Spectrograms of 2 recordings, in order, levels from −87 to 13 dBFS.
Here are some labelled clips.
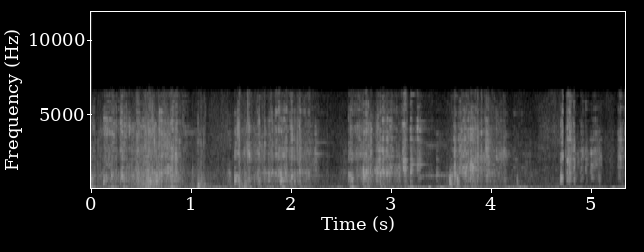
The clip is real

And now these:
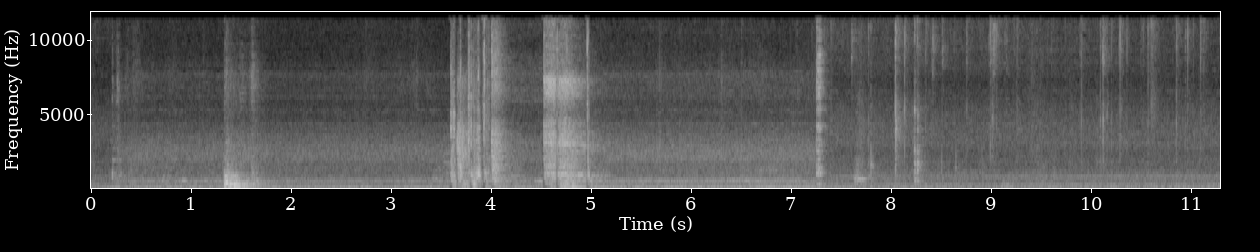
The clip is real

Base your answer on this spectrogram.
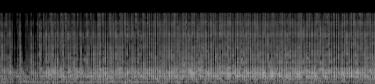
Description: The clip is fake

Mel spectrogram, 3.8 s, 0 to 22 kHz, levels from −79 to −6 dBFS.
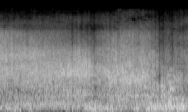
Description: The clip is fake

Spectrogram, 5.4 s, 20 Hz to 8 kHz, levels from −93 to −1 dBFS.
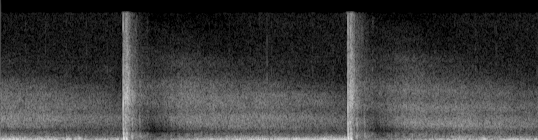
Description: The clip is real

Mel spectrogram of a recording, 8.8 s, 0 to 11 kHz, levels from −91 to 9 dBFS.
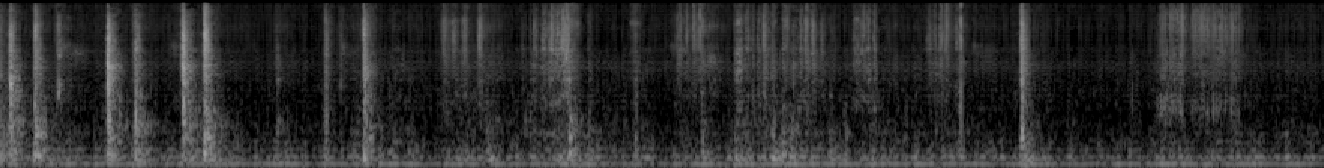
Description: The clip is fake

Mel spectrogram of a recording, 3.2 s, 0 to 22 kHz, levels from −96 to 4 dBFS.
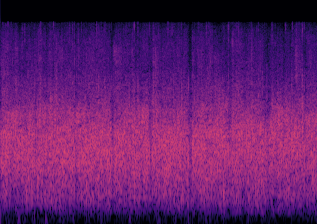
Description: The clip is real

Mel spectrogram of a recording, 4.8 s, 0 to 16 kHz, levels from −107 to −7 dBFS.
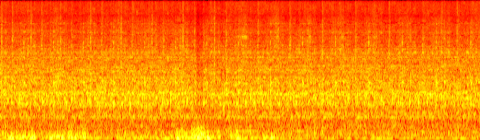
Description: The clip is real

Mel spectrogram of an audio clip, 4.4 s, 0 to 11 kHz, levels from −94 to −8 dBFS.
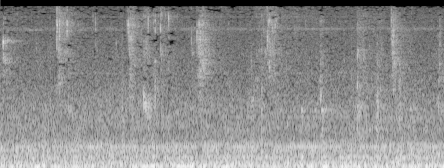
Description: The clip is real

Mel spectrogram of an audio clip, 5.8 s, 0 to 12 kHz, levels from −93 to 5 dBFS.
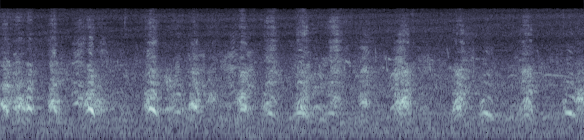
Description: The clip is real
